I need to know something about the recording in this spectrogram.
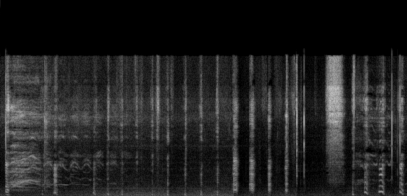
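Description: A man laughing softly in short chuckles over a steady low hum.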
